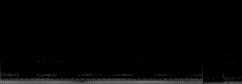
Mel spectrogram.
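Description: A steady low drone tone, with a fainter higher tone swelling and fading above it about twice a second, over a light hiss.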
